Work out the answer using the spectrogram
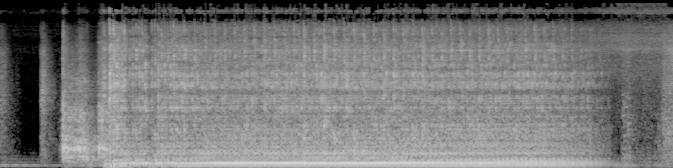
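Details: Flathead-swapped Farmall M after new points, condenser and original plug wires, new intake checked for airflow; catches after a brief crank and settles into a steady, even low idle with no misses; normal idle.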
